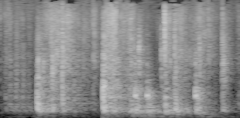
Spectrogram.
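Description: Slow, heavy footsteps on a hard floor in an echoing room: about four thuds, roughly half a second apart.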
